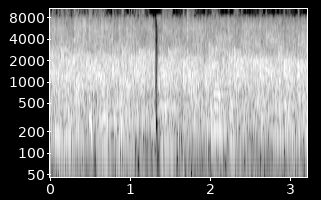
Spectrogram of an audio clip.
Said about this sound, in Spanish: Gracias. Son los aplausos para la directora, que ve esa parte que tenían los alumnos de BOE.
